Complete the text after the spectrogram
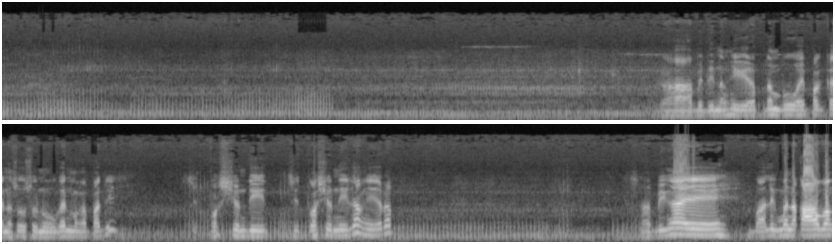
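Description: A scooter engine hums while cruising along a street.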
